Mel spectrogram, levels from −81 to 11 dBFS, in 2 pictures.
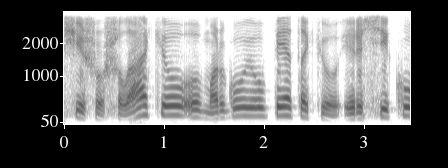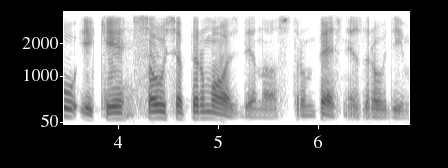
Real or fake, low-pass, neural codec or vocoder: real; 3.6 kHz; none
